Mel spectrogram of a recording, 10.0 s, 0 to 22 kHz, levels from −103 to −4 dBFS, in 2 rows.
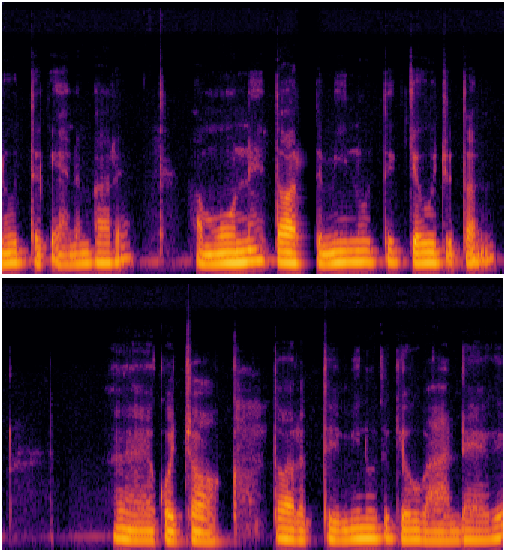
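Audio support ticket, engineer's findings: Speech breaks up from 2.95 to 3.16 s. The last sound stretches into a fading buzz for 180 ms, then 40 ms of silence. Speech resumes with 180 ms lost. Likely a long network dropout: receiver concealment ran out.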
